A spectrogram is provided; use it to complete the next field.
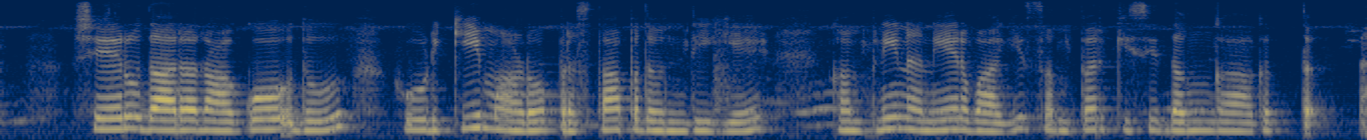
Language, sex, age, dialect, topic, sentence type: Kannada, male, 41-45, Dharwad Kannada, banking, statement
